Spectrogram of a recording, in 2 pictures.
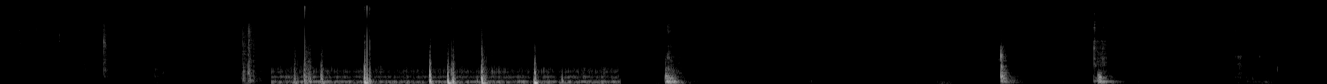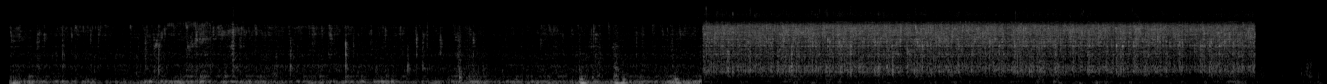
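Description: Meat frying in fat on a stove top, sizzling with a steady hiss that turns louder and brighter about two-thirds of the way through, then cuts off suddenly. Earlier there are a few seconds of low hum with sharp, loud clicks, and scattered single clicks.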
